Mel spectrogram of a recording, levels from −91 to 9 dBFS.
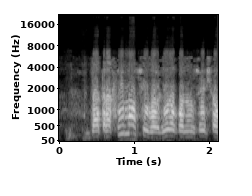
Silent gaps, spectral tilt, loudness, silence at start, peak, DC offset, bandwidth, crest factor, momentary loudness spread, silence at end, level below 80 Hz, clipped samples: none; -2.5 dB/octave; -16 LUFS; 0.45 s; 0 dBFS; under 0.1%; 7.4 kHz; 16 dB; 5 LU; 0 s; -68 dBFS; under 0.1%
